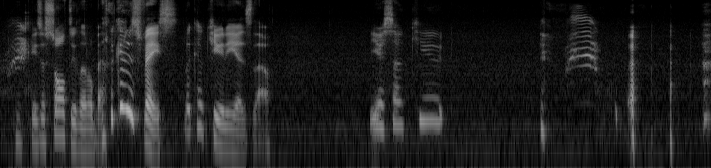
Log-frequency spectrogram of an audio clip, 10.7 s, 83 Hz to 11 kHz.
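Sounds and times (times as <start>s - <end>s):
speech: 0.2s - 4.2s, 5.6s - 6.8s, 9.4s - 9.6s
cat meowing: 8.5s - 9.0s.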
